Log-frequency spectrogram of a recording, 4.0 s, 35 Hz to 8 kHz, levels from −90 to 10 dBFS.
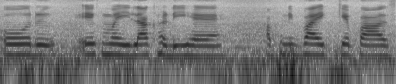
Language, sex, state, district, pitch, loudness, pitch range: Hindi, female, Haryana, Rohtak, 225 Hz, -16 LUFS, 210-230 Hz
